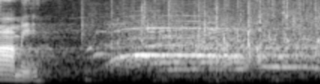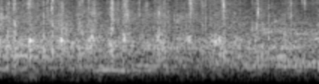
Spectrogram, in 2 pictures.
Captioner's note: audience clapping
